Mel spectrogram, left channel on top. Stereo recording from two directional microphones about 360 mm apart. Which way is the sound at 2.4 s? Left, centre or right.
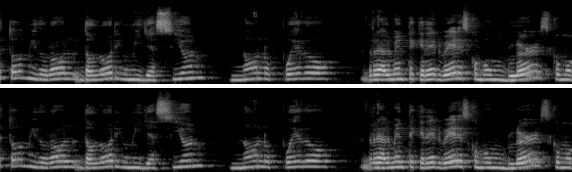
Centre.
